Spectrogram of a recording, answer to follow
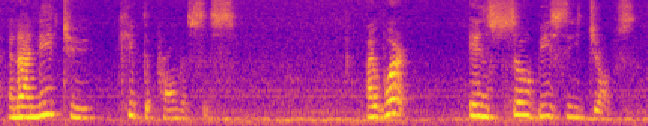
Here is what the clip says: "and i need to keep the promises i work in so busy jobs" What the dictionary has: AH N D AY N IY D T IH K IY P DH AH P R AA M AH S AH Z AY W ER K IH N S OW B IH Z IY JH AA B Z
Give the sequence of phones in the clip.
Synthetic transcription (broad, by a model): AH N AY N IY D T IH K IY P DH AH P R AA M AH S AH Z AY W ER K IH N S OW B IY S IY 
